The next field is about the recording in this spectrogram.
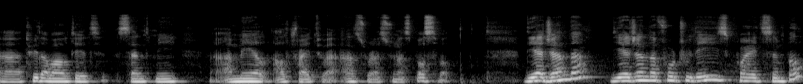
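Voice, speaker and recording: At a moderate pace, the speaker talks with a French accent, a somewhat breathy voice, a dark, mellow tone and ordinary pitch variation. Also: man, fairly high pitch for a man. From Belgium, French-speaking centre. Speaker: IT consultant. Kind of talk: webinar presentation. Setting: online webinar. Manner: hesitant, many fillers.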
